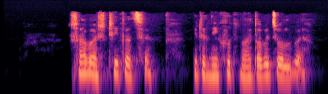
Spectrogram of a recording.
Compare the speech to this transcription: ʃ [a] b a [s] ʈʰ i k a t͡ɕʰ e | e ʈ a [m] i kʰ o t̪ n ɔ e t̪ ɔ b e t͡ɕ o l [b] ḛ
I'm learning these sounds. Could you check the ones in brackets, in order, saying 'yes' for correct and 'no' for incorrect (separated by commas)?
yes, no, no, yes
